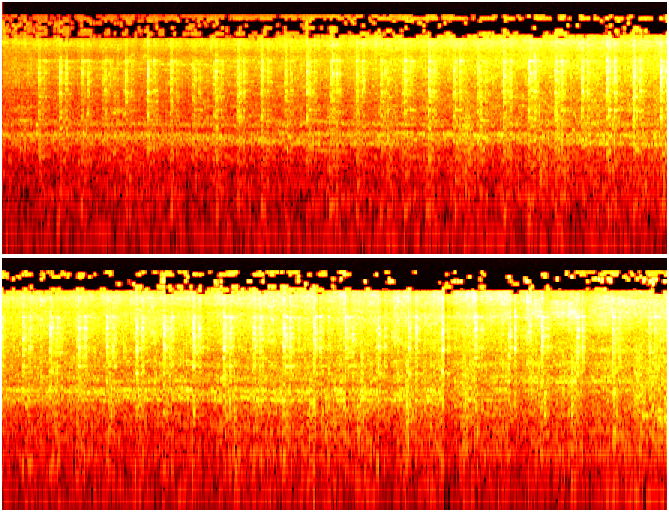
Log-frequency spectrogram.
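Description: Steam locomotive working under steam: a steady run of exhaust beats, about three a second, with steam hiss, growing louder as it approaches.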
